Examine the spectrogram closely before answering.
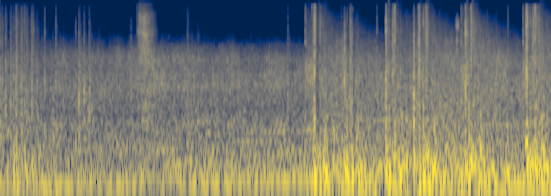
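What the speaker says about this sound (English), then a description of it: "Rocket coming in" Rocket and artillery blasts on a Hell Let Loose battlefield, a dense rumble of booms and sharp cracks that grows heavier in the second half, loud and close with no talk.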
